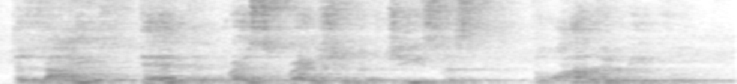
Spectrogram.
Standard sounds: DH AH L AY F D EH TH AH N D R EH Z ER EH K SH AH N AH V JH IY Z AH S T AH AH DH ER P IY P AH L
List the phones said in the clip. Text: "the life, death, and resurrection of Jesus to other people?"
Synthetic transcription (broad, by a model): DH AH L AY F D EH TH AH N R EH Z ER EH K SH AH N AH V JH IY Z AH S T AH AH DH ER P IY P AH L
